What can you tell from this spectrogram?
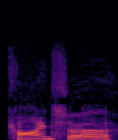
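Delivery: put-on high, fawning boy's voice; young beggar. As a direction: wheedle the stranger. Hugo's voice.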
